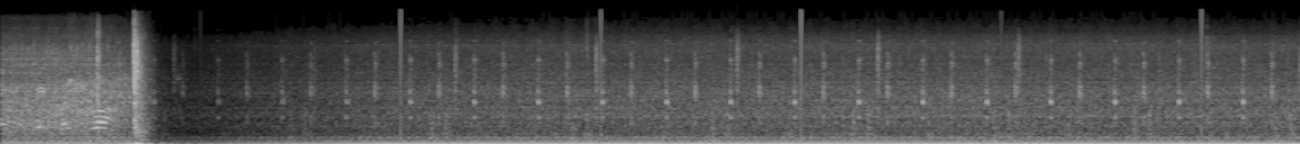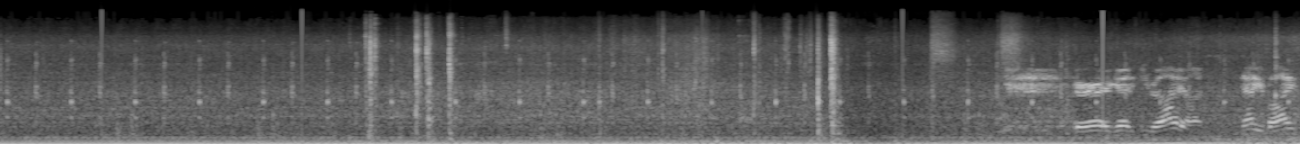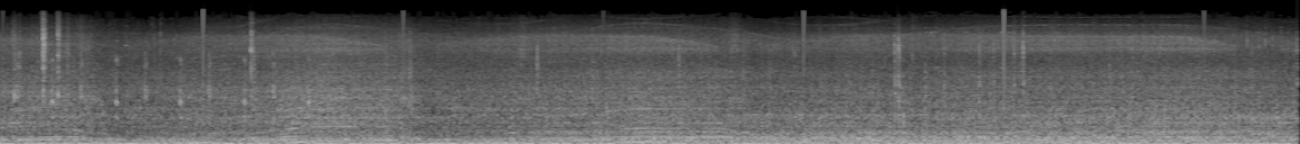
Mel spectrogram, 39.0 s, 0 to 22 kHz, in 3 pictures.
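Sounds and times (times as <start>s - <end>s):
diesel truck engine running: 0.0s - 39.0s
sharp clicks: 1.6s - 32.1s
light regular ticking: 1.7s - 39.0s.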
